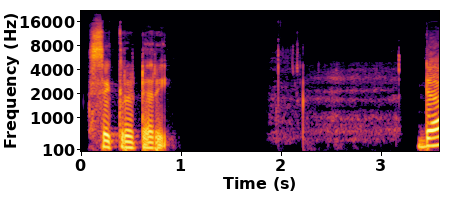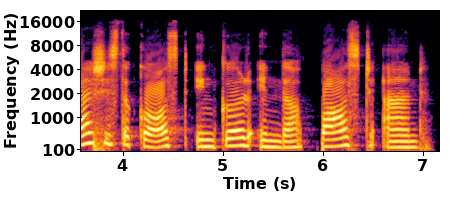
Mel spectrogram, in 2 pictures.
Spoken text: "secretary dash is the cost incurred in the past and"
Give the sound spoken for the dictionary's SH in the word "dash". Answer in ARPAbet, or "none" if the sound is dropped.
SH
